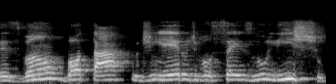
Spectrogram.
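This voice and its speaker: This woman's voice is fairly high-pitched. It sounds somewhat breathy. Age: 40s. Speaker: nutritionist. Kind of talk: casual chat. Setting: live stream.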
